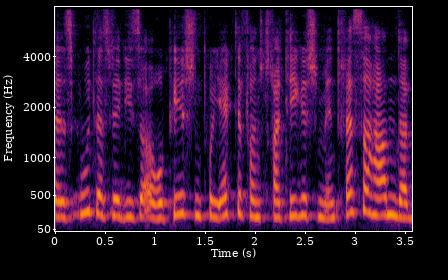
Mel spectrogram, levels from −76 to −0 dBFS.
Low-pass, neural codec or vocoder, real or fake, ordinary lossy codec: none; codec, 16 kHz, 4.8 kbps, FACodec; fake; none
